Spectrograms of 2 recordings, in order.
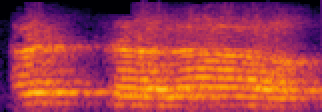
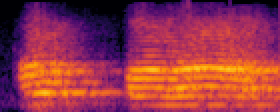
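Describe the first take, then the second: First: The first consonant is a light, plain t. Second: The first consonant is a heavy, emphatic t. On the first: The speaker calls it wrong. "منشأ هذا اللحن من ... الصفات" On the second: The speaker calls it right. "فالذي يقرأ مثلا الطلاق"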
